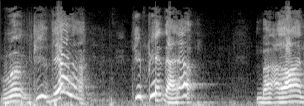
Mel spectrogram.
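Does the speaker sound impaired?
Yes: cerebral palsy; 15 minutes without breathing, oxygen lack damaged left brain, uses wheelchair, body constantly fights back; speech a little unclear; a little difficult.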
